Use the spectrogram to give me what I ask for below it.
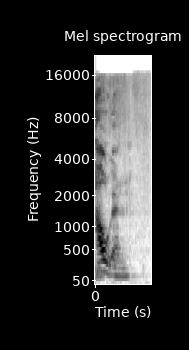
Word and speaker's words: Haugen: H-A-U-G-E-N. Wie Haugen knows best. – Haugen. – Haugen. Ah, Haugen. Ja. – Wie würdest du Haugen auf Englisch aussprechen? – Haugen. – Ja, Haugen. – Also ist so ähnlich wie das Organ.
